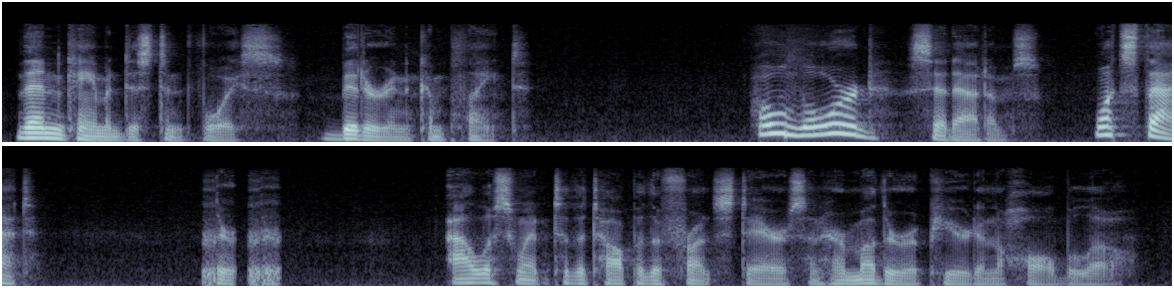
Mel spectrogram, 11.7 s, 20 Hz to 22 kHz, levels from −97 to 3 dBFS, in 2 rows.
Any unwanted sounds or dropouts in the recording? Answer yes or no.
yes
